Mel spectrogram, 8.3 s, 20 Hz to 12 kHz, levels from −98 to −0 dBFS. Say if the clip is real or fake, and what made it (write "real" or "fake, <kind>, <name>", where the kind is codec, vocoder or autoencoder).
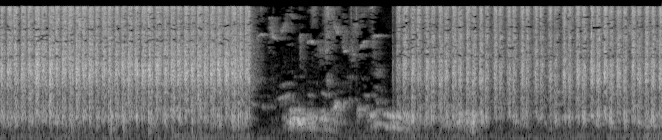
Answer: fake, vocoder, BigVGAN v2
